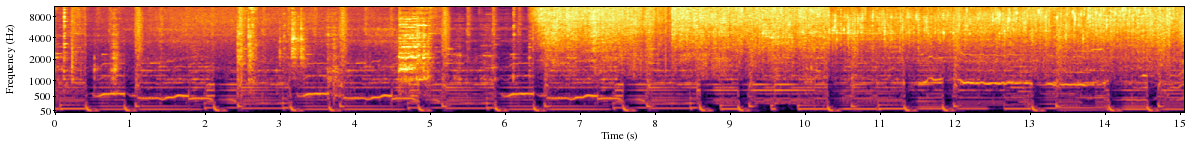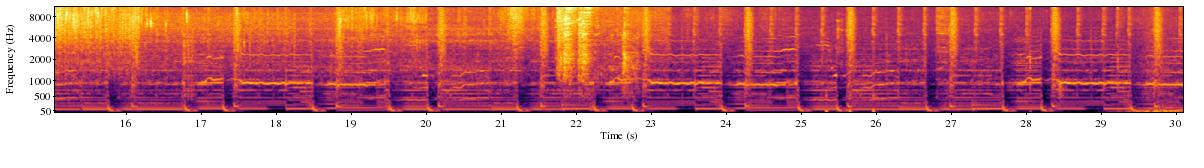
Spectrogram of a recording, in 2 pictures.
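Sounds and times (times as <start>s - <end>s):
background music with a beat: 0.0s - 30.0s
batter sizzling in frying pan: 6.4s - 23.7s.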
